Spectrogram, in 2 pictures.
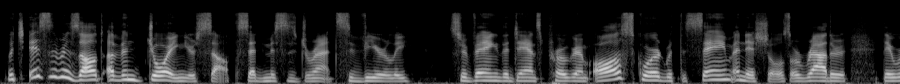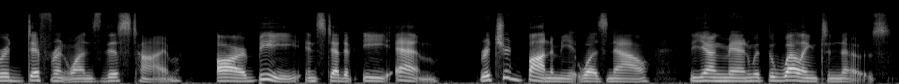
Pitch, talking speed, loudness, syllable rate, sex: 170 Hz, 155 wpm, -21 LUFS, 4.5 syllables/s, female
